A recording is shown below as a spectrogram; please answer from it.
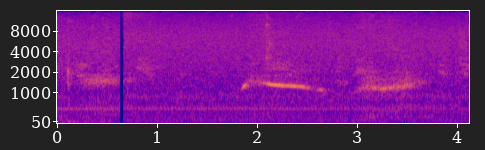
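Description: A few soft whistled notes: the clearest, about two seconds in, slides downward, and a softer one follows a second later. A faint steady hum runs underneath.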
